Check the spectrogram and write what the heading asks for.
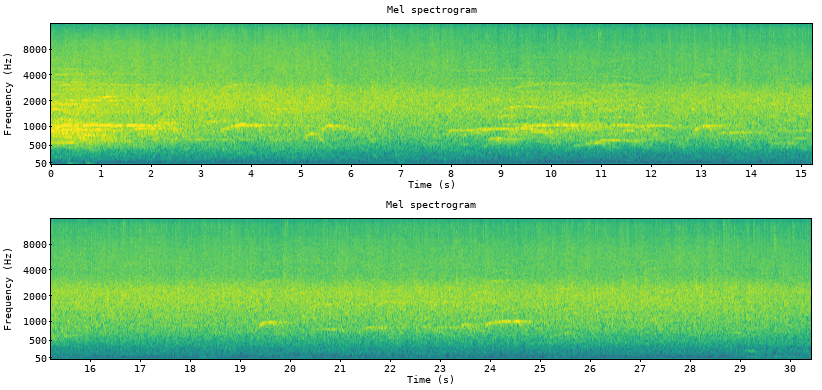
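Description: Large audience applauding in a concert hall, with scattered cheers, loudest at the start and slowly easing off.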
